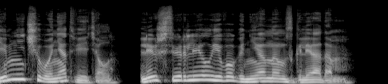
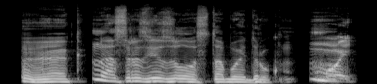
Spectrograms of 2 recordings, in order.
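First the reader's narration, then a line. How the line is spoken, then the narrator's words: Grumbling. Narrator (Russian): проворчал он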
